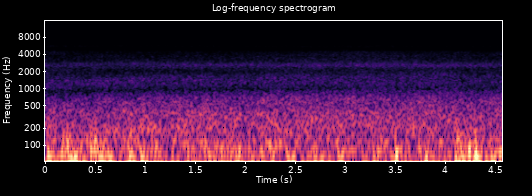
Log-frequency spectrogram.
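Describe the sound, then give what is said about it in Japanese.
A steady, heavy wash of rough ocean surf breaking on the shore roars without pause, dense low rumble mixed with wind buffeting the microphone. No voices, just continuous rough sea noise. “はいちょっとね 今回来た時はこん今回はねちょっとね荒々しい感じの海でした”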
